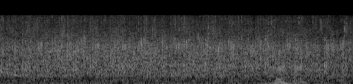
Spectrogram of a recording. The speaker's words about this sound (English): Is that rain I'm hearing? Praise the Lord. Our prayers have been answered.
